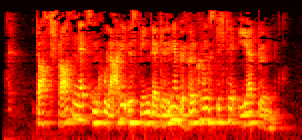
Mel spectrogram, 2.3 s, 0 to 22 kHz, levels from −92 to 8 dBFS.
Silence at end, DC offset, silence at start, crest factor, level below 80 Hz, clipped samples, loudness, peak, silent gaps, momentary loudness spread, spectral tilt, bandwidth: 0.15 s; under 0.1%; 0.05 s; 18 dB; -64 dBFS; under 0.1%; -15 LUFS; 0 dBFS; none; 4 LU; 1 dB/octave; 17 kHz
